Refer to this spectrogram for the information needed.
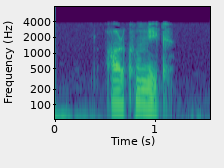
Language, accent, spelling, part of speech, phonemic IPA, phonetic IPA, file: Armenian, Eastern Armenian, արքունիք, noun, /ɑɾkʰuˈnikʰ/, [ɑɾkʰuníkʰ], Hy-արքունիք.ogg
- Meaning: 1. royal palace 2. royal court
